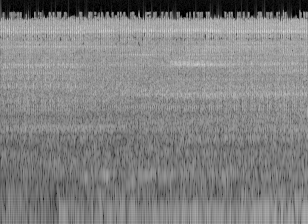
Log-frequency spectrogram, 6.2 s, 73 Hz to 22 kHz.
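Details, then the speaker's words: VW T-Roc 1.5 Evo petrol, warm, with a higher-than-expected RPM fault: normal steady low idle with the snapped brake servo vacuum pipe blocked by a finger. When unblocked, the air leak hisses and raises the idle. "So that's ideally what we want. Nice low revs because the engine's warm."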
